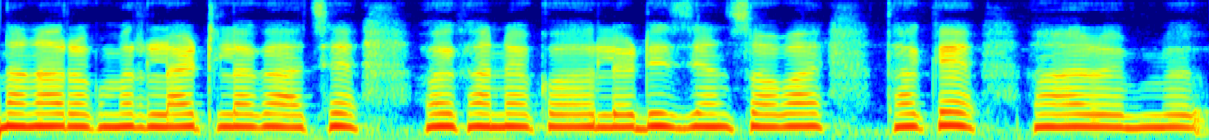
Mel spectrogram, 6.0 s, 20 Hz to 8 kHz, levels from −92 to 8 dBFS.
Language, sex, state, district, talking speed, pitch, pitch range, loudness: Bengali, female, West Bengal, Purulia, 110 wpm, 225 Hz, 220-230 Hz, -14 LUFS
